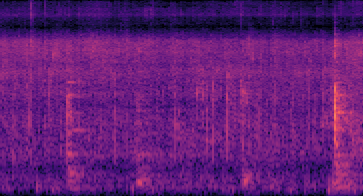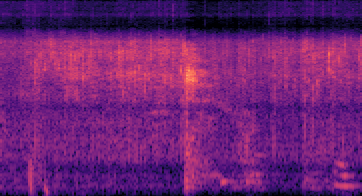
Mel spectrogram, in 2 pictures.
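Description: Potatoes and chillies fry in a pan, a close, steady sizzle and crackle punctuated by a couple of sharper stirring clatters, with the hiss swelling louder in the second half.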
